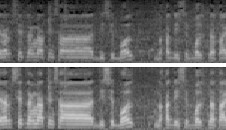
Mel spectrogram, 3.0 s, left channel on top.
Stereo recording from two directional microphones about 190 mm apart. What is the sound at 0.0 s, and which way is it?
Speech, 40° right (ahead or behind).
